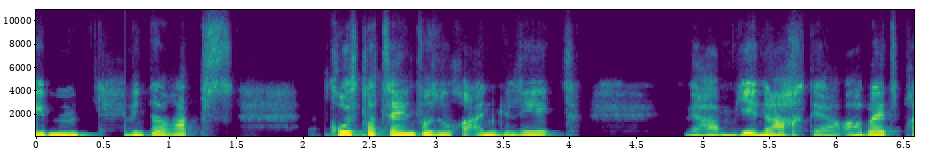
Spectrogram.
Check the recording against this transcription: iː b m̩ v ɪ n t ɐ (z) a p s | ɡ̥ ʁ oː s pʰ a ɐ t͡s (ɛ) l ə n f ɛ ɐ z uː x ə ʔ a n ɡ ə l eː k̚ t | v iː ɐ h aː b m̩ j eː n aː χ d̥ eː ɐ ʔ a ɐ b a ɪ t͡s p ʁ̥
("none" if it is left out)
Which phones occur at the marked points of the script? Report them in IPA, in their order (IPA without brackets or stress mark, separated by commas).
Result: ʁ, ɛ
